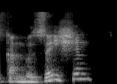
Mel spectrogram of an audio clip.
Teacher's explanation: today is conversation and there are two uh stressed uh syllables the third syllable takes the primary accent and the first syllable takes a secondary accent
